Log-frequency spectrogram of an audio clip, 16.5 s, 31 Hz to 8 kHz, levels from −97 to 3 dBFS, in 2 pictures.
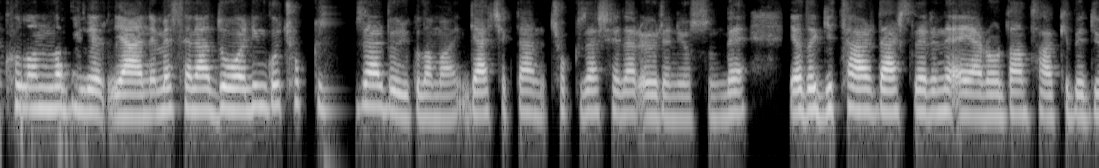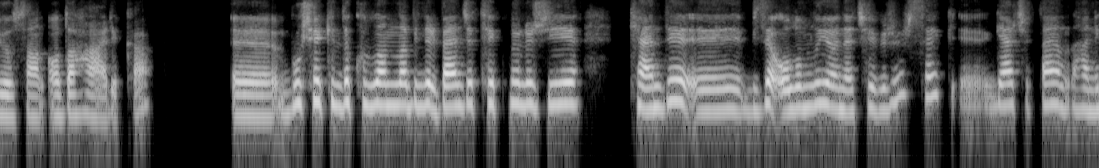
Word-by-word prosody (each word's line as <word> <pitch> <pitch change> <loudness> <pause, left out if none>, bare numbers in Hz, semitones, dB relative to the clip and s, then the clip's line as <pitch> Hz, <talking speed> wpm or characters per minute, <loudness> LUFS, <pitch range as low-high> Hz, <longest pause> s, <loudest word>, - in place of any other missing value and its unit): kullanılabilir. 220 -3 +1
Yani 180 +1 +4
mesela; 210 0 +2
Duolingo 230 +2 +4
çok 265 +1 -9
güzel 225 +2 0
bir 200 - 0
uygulama. 170 -1 -3
Gerçekten 190 0 -1
çok 200 0 -12
güzel 200 +2 -2
şeyler 190 -1 -3
öğreniyorsun 165 -1 -5
ve 190 +1 -1 0.3
ya 200 +1 +4
da 210 - +6
gitar 210 0 +3
derslerini 200 0 +2
eğer 185 -2 +2
oradan 180 +1 -1
takip 175 0 -5
ediyorsan 170 -1 -2
o 175 0 -2
da 180 +1 -1
harika. 170 - -5 0.6
Eee, 175 -1 +1
bu 255 +7 -1
şekilde 270 0 +1
kullanılabilir. 250 -2 +2
Bence 235 +2 +4
teknolojiyi 255 0 0 0.4
kendi, 225 +1 +1
eee, 210 -7 0
bize 210 - +1
olumlu 225 +4 +1
yöne 225 -6 0
çevirirsek, 300 - -6
eee, - - -12
gerçekten 245 0 -2
hani 210 -2 -5
210 Hz, 145 wpm, -21 LUFS, 185-240 Hz, 0.6 s, da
